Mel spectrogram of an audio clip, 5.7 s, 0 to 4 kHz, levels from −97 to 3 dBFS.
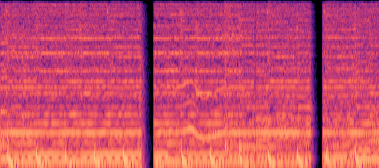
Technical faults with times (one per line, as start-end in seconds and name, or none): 2.10-2.31 long network dropout
3.81-3.85 short concealed packet loss
4.65-4.84 long network dropout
